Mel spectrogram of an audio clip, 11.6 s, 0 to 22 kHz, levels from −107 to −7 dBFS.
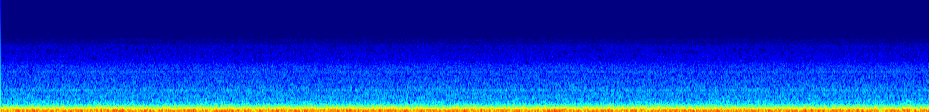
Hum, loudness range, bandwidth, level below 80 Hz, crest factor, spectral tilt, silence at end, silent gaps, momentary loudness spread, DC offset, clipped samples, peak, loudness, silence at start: none; 0 LU; 1.7 kHz; -32 dBFS; 12 dB; -11.5 dB/octave; 0 s; none; 2 LU; under 0.1%; under 0.1%; -20 dBFS; -36 LUFS; 0 s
